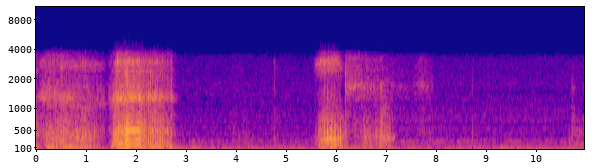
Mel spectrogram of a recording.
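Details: Loud, harsh snores in uneven bursts separated by quieter pauses, shown in the context of obstructive sleep apnoea, where the airway blocks during sleep.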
